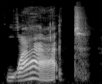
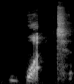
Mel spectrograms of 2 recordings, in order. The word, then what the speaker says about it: what: So, again, It doesn't sound like there should be an H in there, right? But we need that WH to make that W sound. And then this isn't going to say wat, it's going to say what. So it's that schwa.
